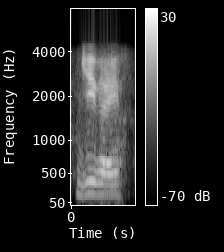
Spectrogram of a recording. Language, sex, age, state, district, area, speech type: Urdu, male, 60+, Uttar Pradesh, Shahjahanpur, rural, conversation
